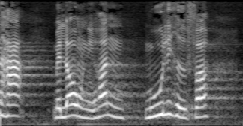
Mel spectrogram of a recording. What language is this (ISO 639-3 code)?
dan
